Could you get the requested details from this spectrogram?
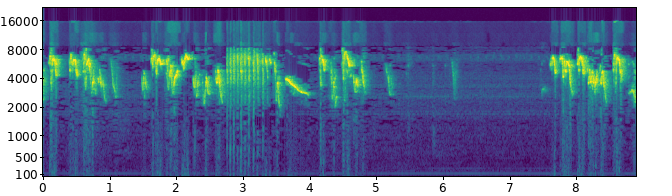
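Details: A male yellow-fronted canary kept at home pours out a lively, high-pitched song of fast twitters, buzzy trills and falling whistles, with a quiet gap before a final rapid burst.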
